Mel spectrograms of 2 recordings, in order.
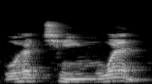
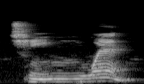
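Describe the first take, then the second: First: Said in the usual way. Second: छिंगवेन said slowly, syllable by syllable, chhing-wen with falling tune; slow model word. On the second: Shown as a demonstration. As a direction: spell out छिंगवेन slowly for the class. (छिंगवेन धीरे धीरे, साफ़ उच्चारण के साथ) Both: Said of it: "इसकी pronunciation क्या थी".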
